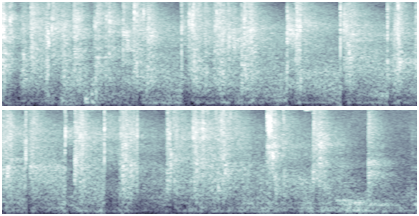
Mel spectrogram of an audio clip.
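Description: A class of schoolchildren clapping their hands together, a dense run of sharp claps.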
